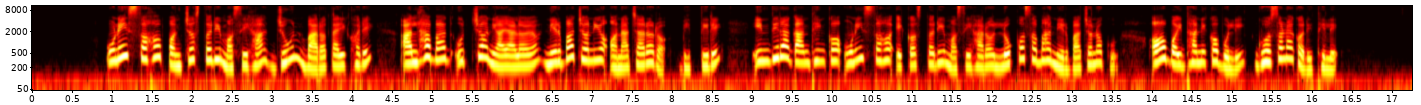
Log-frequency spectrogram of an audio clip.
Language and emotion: Odia, neutral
